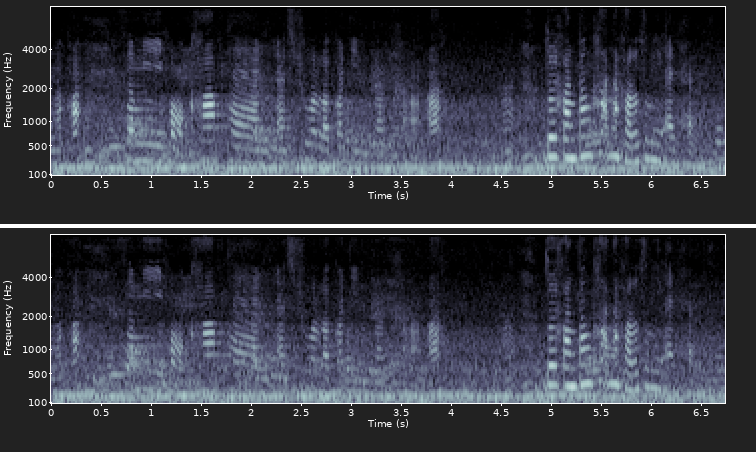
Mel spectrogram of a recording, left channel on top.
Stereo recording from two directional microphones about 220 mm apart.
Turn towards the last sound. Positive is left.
turn(degrees=-10)  # may be behind; listen again after turning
